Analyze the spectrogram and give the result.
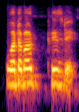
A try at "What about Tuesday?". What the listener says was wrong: না হ সাউন্ডটা যেন না হয়, হ্যাঁ, normally হোয়াট অ্যাবাউট টিউসডে, হোয়াট অ্যাবাউট টিউসডে।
